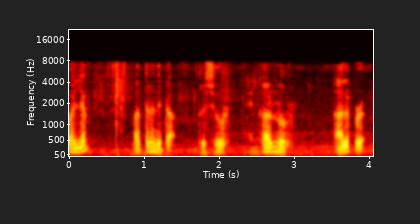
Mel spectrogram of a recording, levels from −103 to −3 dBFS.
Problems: none marked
